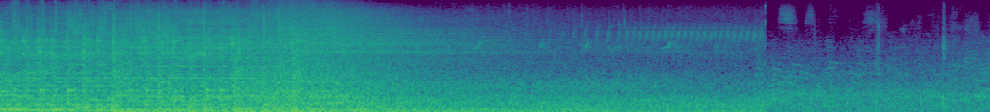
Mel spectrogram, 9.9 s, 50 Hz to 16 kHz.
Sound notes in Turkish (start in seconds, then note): 4.6 Kuşlar ötüyor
